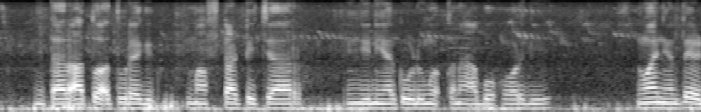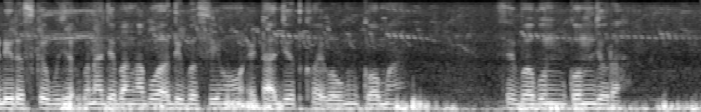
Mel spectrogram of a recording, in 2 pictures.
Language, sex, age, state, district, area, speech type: Santali, male, 18-30, West Bengal, Malda, rural, spontaneous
